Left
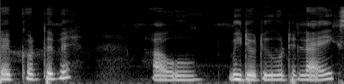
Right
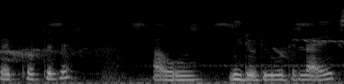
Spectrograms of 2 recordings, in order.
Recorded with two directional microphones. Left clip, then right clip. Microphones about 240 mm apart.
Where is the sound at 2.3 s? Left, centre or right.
Left.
